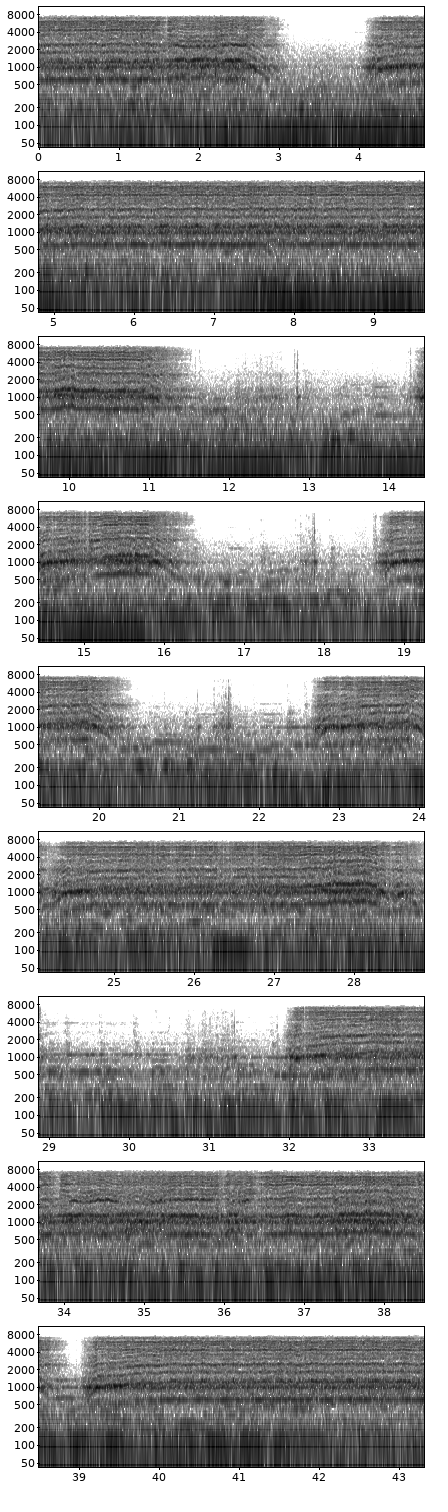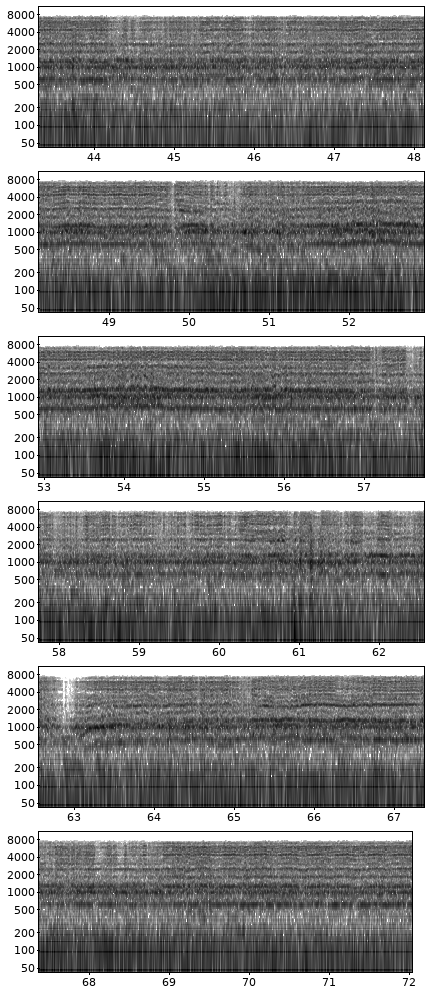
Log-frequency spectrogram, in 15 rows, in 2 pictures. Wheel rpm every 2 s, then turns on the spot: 160, 70, 120, 160, 160, 100, 0, 100, 20, 70, 20, 80, 140, 160, 70, 10, 130, 160, 160, 100, 160, 160, 160, 160, 160, 160, 160, 160, 160, 160, 160, 120, 160, 160, 160, 160.
20-22 28-30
